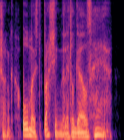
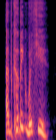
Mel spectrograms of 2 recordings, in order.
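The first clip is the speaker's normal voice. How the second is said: put-on high child's voice; grudging surrender; much higher girl; girl giving in; 11 semitones higher than usual. A narrator's reading. Girl gives in.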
